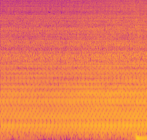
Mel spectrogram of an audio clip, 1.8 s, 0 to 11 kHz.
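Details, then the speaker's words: Ryobi RY142711VNM electric pressure washer that was tripping the house breaker, after the CBB60 capacitor repair: even, steady hum with clean buzz and no surging, drawing about 3.5 A once started; motor running smoothly. "It's only pulling 3 and 12 amps once it gets started. And it seems to be running just fine."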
